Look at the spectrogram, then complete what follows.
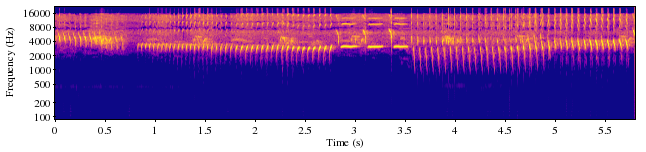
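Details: A white Belgian canary singing a loud, continuous song of rapid high trills, shifting between steady rolling passages and brighter, faster buzzy trills, with a few sharp chirps mixed in.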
